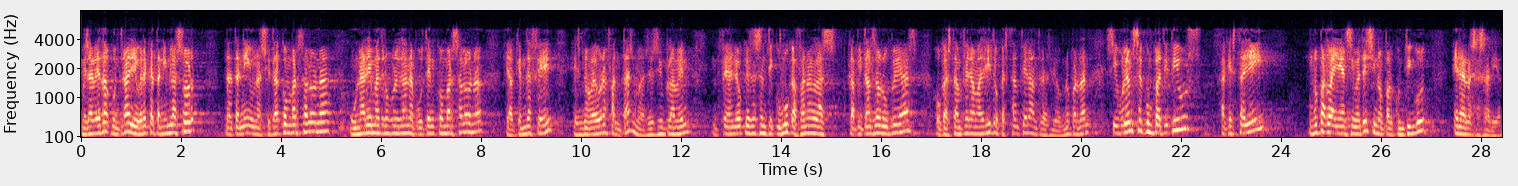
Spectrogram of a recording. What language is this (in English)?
Catalan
